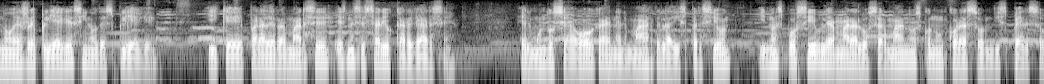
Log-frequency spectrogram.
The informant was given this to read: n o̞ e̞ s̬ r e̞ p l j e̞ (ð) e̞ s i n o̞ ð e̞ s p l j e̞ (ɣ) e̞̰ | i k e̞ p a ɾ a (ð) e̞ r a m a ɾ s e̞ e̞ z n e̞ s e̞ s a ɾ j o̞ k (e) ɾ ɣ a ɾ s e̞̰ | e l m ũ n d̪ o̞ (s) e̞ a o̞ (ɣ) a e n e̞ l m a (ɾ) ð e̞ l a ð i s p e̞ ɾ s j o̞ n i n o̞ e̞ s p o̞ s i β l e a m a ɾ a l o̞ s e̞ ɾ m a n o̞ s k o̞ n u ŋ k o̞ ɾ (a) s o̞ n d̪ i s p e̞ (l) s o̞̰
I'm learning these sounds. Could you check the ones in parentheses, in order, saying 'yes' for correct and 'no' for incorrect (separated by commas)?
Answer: no, yes, yes, no, yes, yes, yes, yes, no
